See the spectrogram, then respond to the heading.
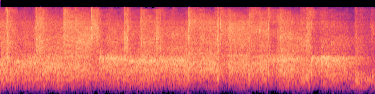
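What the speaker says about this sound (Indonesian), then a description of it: "Tepuk tangan untuk teman-teman karena sudah presentasi dengan baik." A classroom of students claps for classmates who have just finished a group presentation, a dense, steady burst of applause that stays loud and close throughout with no talking.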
